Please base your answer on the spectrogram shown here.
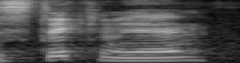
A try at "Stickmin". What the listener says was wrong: No, that sounds like M-A-N, not M-I-N.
